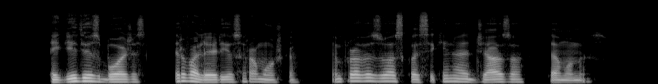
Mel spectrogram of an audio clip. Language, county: Lithuanian, Panevėžys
